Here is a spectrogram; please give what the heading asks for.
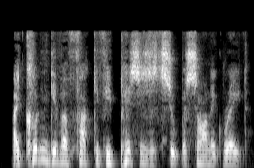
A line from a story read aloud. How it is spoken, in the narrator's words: I snapped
